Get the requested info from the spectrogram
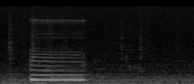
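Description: A held note, steady in pitch, sounds for about two-thirds of a second, the last of a short run of notes of changing pitch; the rest is quiet room tone.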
